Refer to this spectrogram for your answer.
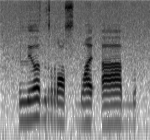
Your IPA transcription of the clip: lʲ ʌ d r ɔ sˤ b ɛ ʔ a b

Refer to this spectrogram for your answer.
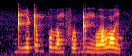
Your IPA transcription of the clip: ɖʱ i ʈ ɯ b p o ð ɤ m f ɯ b ɖ ɯ ŋ o i̯ lˠ o i̯

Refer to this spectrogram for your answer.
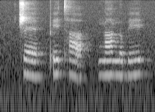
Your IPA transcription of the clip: ʈ͡ʂ ɛ | pʼ e tʰ a | ŋ a ŋ ə p e

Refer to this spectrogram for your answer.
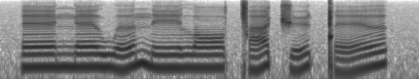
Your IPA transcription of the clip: ɛː˧ ŋ ɛː˧ w əː˨˥ n eː˧ l ɔː˧ ǀ a˨˥ t͡ʃ ʏː˨˥ ǃ ɛ˨˥ ə̯

